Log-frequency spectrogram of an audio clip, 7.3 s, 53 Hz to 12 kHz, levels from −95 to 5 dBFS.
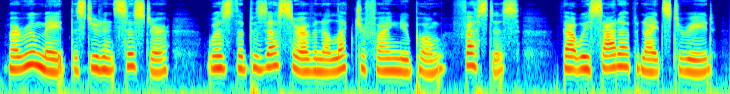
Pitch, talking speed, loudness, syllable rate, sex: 225 Hz, 165 wpm, -18 LUFS, 4.9 syllables/s, female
